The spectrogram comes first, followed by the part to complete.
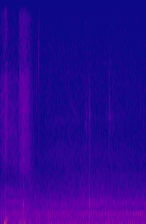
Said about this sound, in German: Aber krass, wie laut die Autos sind, oder? Ja. Dafür, dass die Straße so ganz schön weit weg ist von hier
